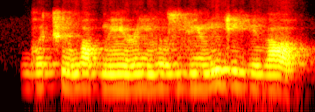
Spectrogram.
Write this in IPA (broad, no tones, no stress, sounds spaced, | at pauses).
ɡ o t͡ʃ ũ w ɒ b ẽ ɹ ĩ l u z vʲ ũ ŋ ɡ i j i ð ɒ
